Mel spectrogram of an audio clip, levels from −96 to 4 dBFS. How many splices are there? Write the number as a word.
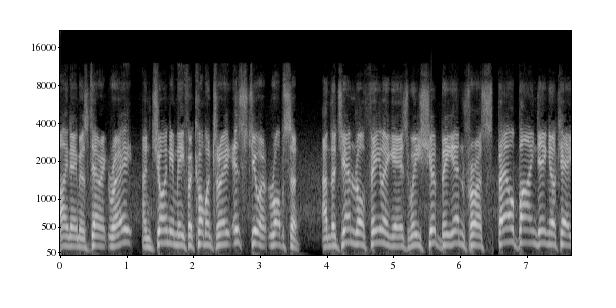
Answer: one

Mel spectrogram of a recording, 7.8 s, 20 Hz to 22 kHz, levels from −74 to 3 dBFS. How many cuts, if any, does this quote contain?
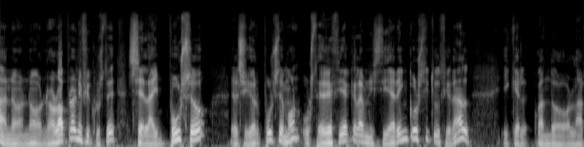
zero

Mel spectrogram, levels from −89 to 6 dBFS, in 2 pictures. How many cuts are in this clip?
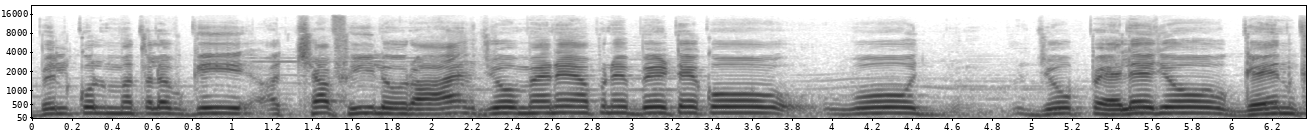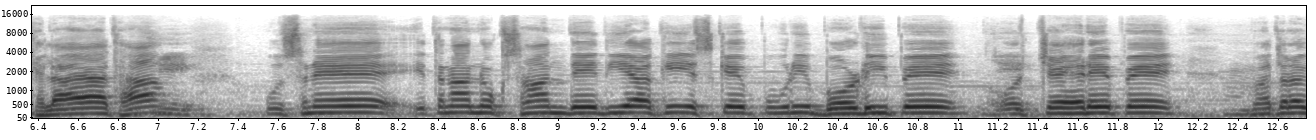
one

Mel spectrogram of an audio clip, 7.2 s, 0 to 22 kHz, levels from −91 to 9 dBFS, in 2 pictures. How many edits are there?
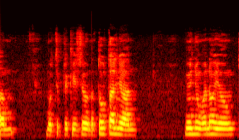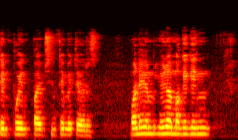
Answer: one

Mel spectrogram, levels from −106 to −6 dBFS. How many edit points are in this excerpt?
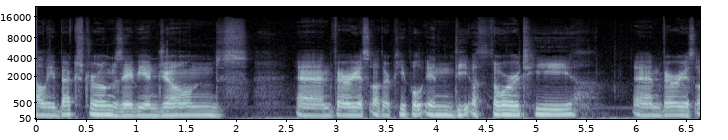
one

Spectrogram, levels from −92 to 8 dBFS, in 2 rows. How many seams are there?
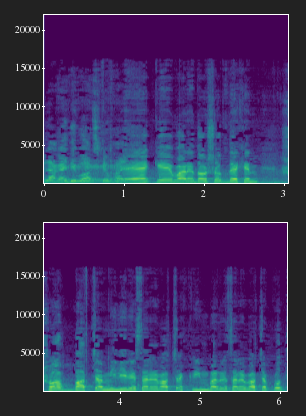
zero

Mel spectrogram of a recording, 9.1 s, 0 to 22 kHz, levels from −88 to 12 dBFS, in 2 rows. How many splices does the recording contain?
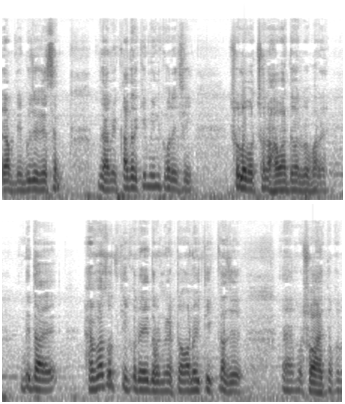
zero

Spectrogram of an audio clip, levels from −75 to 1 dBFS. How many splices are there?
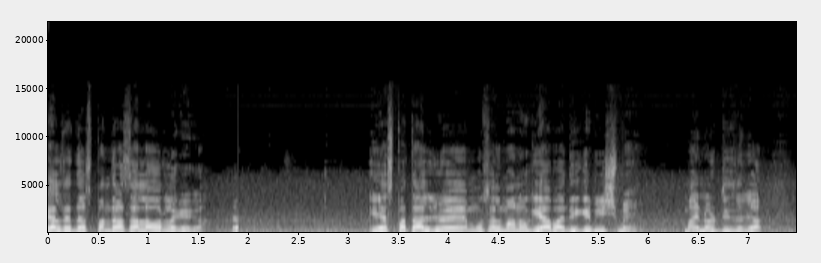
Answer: one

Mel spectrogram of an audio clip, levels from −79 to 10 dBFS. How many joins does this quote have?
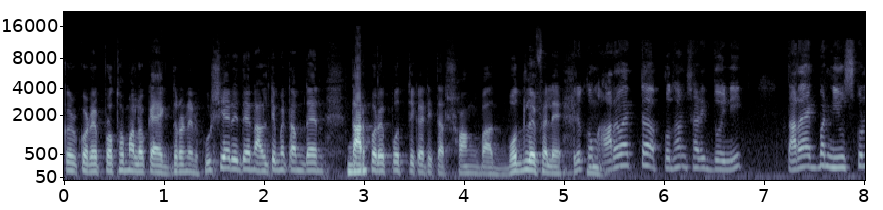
one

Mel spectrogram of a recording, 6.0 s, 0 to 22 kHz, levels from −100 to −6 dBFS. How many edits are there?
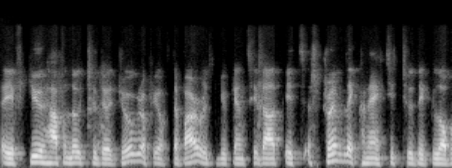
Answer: one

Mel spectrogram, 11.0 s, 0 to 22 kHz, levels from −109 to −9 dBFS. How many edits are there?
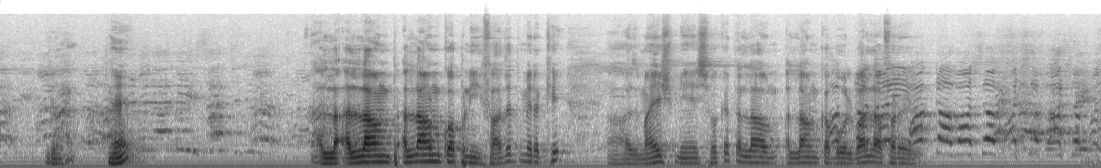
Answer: zero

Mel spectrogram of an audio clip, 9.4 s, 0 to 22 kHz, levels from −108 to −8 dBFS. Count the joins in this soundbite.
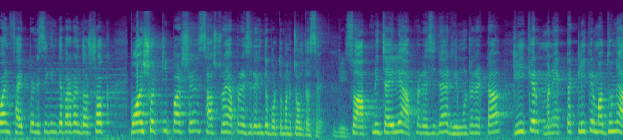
two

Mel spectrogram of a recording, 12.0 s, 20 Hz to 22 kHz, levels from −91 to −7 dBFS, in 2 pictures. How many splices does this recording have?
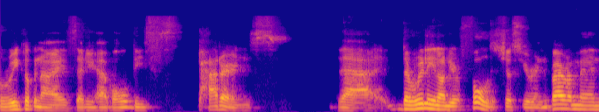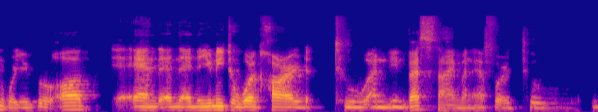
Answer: one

